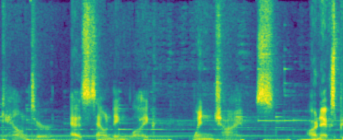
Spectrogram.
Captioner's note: wind chimes ding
